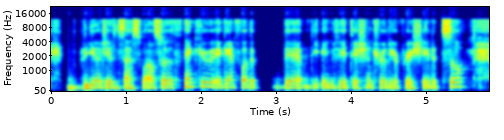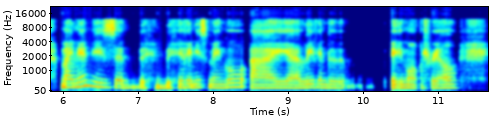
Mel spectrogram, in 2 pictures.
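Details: Bilingual adult woman who stutters; stuttering.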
